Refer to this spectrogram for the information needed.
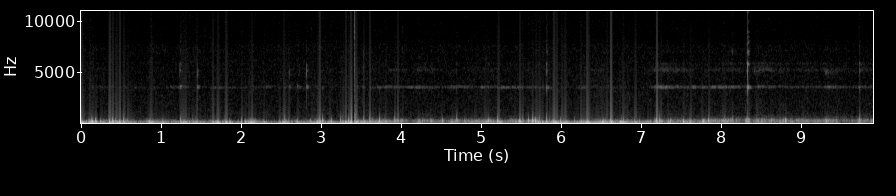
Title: Boy Exercise Heartbeat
